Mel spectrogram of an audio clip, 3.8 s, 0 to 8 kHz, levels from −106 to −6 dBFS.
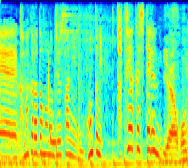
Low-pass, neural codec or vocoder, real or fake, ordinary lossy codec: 7.2 kHz; none; real; none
